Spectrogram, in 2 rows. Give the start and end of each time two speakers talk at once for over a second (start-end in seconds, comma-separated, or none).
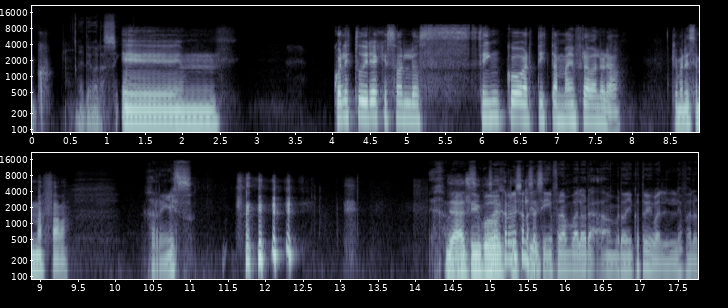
14.4-15.7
